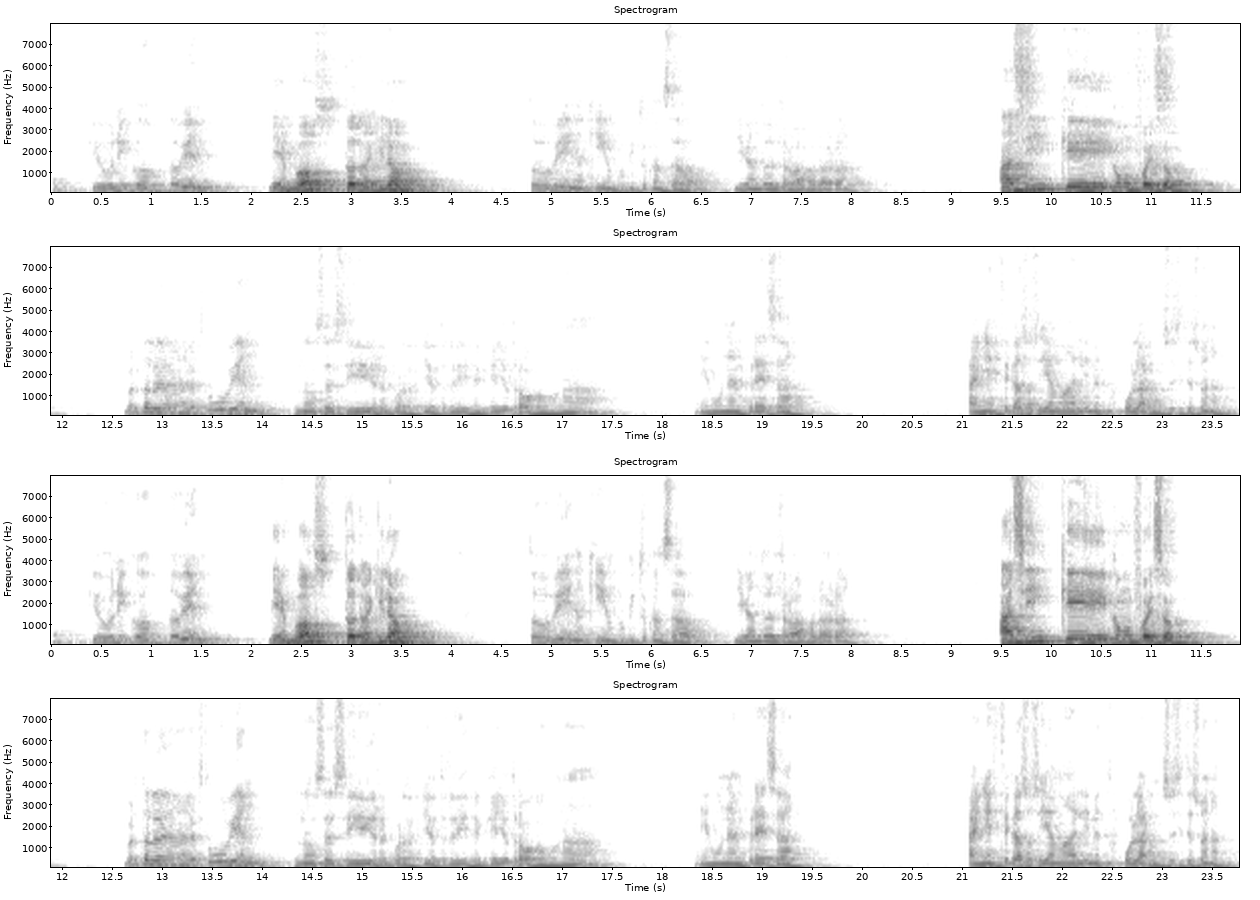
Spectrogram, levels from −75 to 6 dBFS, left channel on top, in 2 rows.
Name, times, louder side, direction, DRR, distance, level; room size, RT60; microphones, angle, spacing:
voice 1, 0.4-1.6 4.8-8.0 12.6-14.0 14.3-17.4 18.3-19.3 21.0-23.6, right 1 dB, 30° right, 1 dB, 0.8 m, -39 dB
voice 2, 2.2-3.6 9.5-11.2, right 1 dB, 75° right, 3 dB, 1.4 m, -26 dB
12.5 x 11.5 x 3.0 m, 0.83 s
head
